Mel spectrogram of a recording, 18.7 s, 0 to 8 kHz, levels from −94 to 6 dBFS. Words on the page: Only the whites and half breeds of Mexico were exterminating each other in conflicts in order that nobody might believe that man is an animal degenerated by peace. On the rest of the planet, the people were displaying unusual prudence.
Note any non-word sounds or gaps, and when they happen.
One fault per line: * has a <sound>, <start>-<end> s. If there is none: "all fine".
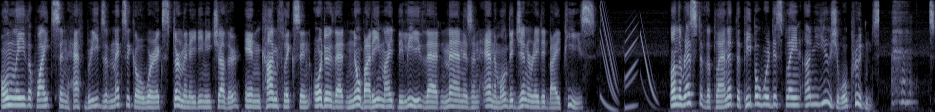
* has a chirp, 12.0-13.2 s
* has a laugh, 17.8-18.4 s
